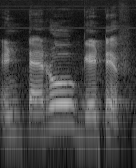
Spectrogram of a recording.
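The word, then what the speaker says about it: interrogative: फिर होता है इंट्रोगेटिव। स्पेलिंग तो क्या है? इंटेरोगेटिव, मगर प्रोनाउंसिएशन में इंट्रोगेटिव बोला जाता है ज्यादातर।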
